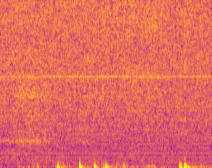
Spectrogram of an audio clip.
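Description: A few soft, low thumps, about five in a second and a half, over a faint hum.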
